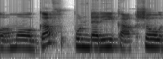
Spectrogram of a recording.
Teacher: ಗ ಮುಂದೆ ವಿಸರ್ಗ ಮತ್ತೆ ಪೂ ಇದೆ, ಅದಕ್ಕೆ ನಮ್ಗೇನಾಯ್ತು ವಿಸರ್ಗ ಅರ್ಧ ಫಾ ಆಯಿತು.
